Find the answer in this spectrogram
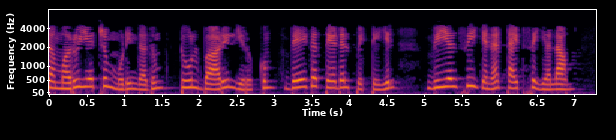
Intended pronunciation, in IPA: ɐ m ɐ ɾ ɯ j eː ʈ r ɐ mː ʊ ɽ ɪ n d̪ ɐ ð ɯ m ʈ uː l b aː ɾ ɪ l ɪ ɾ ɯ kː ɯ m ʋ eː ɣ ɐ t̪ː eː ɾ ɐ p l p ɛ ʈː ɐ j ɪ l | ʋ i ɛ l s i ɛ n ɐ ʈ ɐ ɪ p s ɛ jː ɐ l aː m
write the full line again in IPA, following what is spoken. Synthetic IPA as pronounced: ɐ m ɐ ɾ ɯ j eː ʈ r ɐ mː ʊ ɽ ɪ n d̪ ɐ ð ɯ m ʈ uː l b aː ɾ ɪ l ɪ ɾ ɯ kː ɯ m ʋ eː ɣ ɐ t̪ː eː ɽ ɐ l p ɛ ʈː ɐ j ɪ l | ʋ i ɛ l s i ɛ n ɐ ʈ ɐ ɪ p s ɛ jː ɐ l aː m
